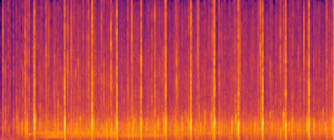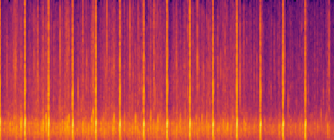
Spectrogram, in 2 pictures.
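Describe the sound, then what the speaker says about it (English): Audience at a business school graduate commencement claps steadily for family and friends, dense sustained applause from a large crowd filling the hall for about ten seconds. "Let's have a round of applause for your family and friends."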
